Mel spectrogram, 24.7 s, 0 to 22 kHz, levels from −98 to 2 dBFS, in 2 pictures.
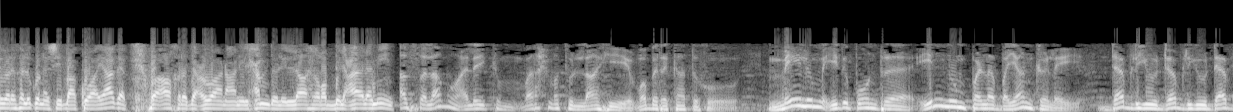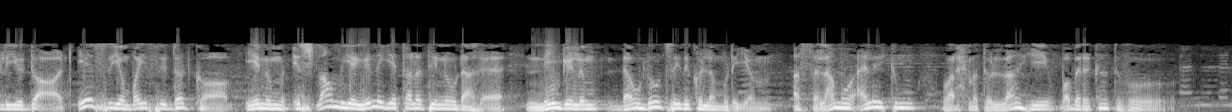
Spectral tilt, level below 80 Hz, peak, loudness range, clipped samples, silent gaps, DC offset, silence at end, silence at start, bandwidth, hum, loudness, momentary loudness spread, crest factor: -10 dB/octave; -30 dBFS; 0 dBFS; 4 LU; 2%; none; 0.2%; 0.2 s; 0 s; 5.4 kHz; none; -10 LUFS; 10 LU; 10 dB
